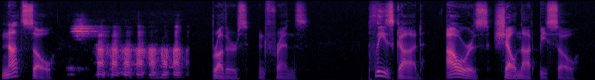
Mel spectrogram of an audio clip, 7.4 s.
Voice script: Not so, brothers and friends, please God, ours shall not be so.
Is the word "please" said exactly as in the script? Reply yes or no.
yes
